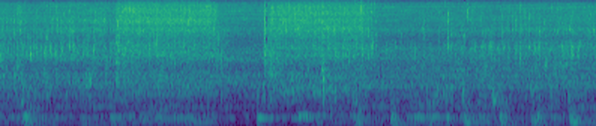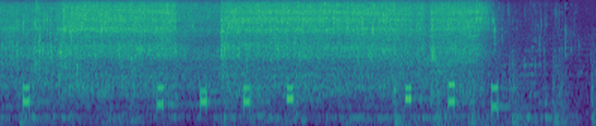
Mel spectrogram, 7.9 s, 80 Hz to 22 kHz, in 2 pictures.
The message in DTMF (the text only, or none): 8 5780 092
